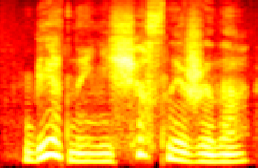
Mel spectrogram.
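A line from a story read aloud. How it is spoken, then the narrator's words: Sigh from a colonel's wife. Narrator (Russian): вздохнула полковница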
